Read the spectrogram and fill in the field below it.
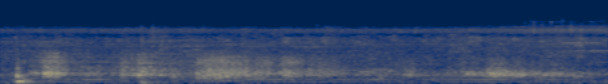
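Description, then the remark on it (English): Low, rolling thunder rumbles continuously, swelling in a couple of heavier rolls before fading back, with no voices present. “And thunder.”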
